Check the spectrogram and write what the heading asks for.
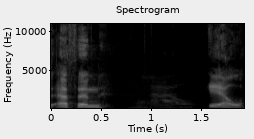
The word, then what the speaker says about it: ethanal: want to do is make sure you kind of hit those pronunciations this is ethanol and this is Ethan L and again that's what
